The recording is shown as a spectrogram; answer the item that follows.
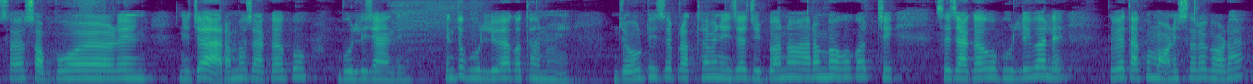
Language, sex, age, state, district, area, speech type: Odia, female, 30-45, Odisha, Dhenkanal, rural, spontaneous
